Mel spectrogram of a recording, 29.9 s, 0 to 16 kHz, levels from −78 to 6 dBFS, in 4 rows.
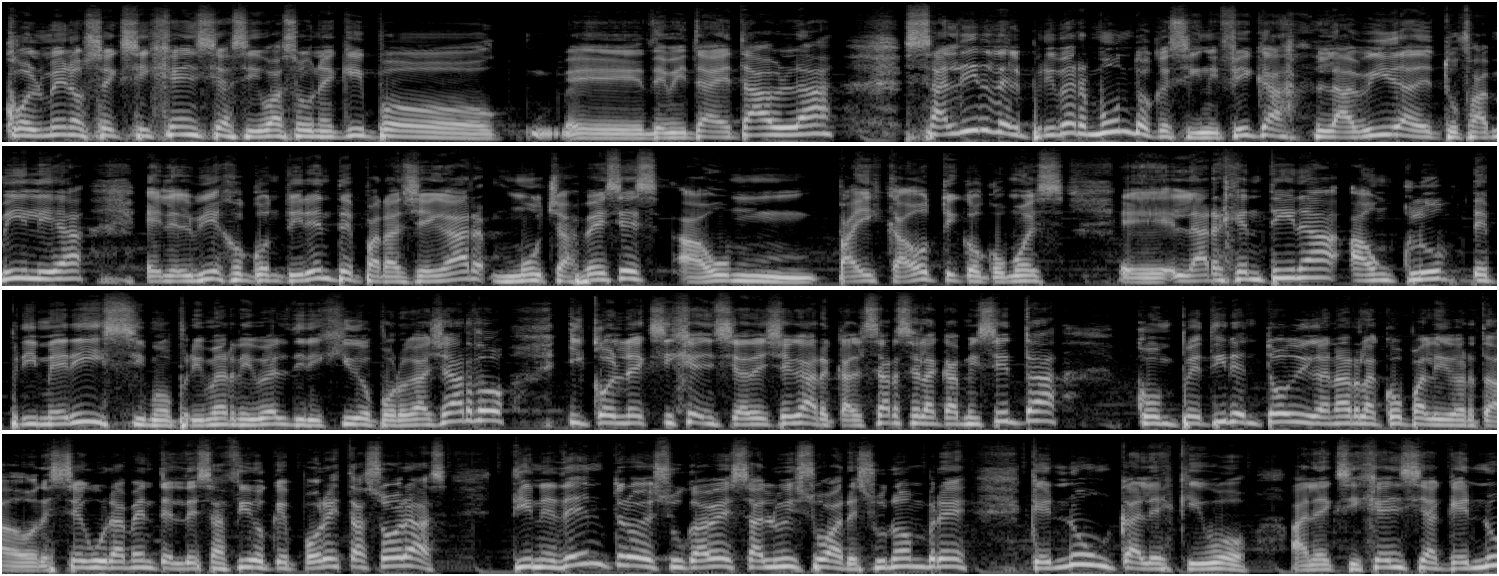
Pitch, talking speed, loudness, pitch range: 165 Hz, 185 wpm, -19 LUFS, 140-195 Hz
